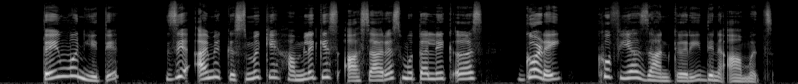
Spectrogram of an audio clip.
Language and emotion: Kashmiri, neutral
